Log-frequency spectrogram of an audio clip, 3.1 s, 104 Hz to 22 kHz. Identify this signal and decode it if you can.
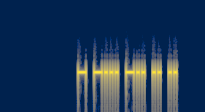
Morse code, heard as a keyed tone, about 30 wpm, 700 Hz. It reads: TBDII
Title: Five Challenging Letter-Number Combinations 30wpm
